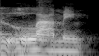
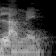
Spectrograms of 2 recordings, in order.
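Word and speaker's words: ラーメン: Então, tipo, o japonês ele é sempre oxítono. A sílaba forte é sempre a última. Então não é lamen, é lamen.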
